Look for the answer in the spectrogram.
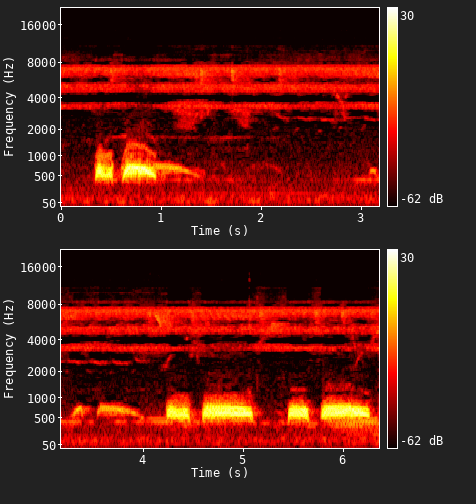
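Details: Spotted dove lure for trapping, giving low coos in two bursts with a quiet pause between, over a continuous high electronic whine.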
